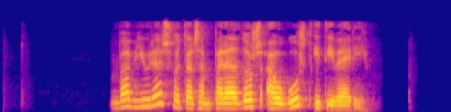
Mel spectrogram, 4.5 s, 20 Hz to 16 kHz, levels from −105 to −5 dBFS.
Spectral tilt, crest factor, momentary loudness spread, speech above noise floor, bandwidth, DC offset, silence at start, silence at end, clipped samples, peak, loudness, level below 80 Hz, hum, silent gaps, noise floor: -4.5 dB/octave; 18 dB; 7 LU; over 74 dB; 8 kHz; under 0.1%; 1.15 s; 0.85 s; under 0.1%; -2 dBFS; -17 LUFS; -64 dBFS; none; none; under -90 dBFS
